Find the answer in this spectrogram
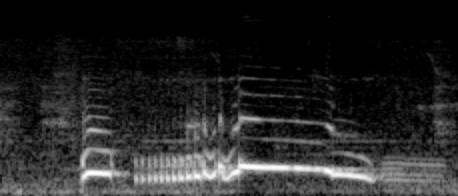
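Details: A single terasan bermetal phrase from a puter pelung turtle dove: a loud opening note, a fast pulsing stutter, then a drawn-out metallic coo that slides downward and fades.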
